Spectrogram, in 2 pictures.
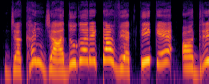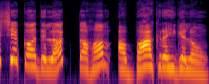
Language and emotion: Maithili, surprised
